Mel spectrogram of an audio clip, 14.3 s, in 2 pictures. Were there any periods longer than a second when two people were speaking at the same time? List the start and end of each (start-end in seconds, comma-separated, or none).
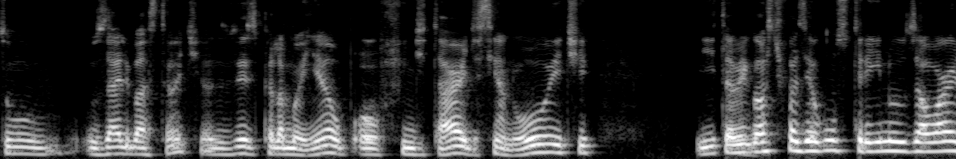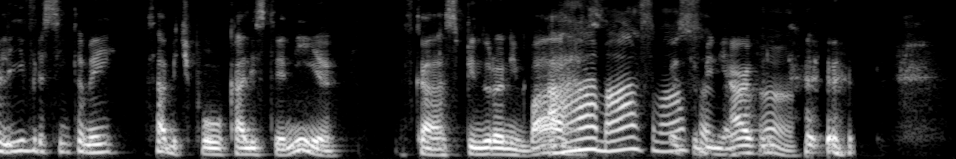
11.3-13.0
